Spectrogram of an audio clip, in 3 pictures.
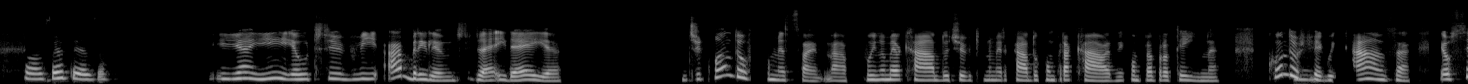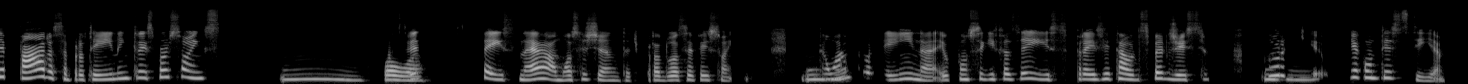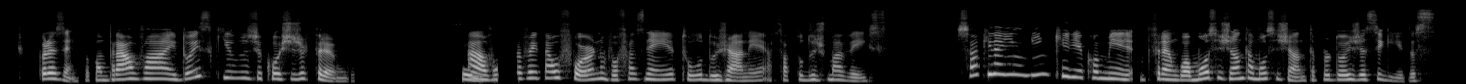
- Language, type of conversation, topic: Portuguese, podcast, Que dicas você dá para reduzir o desperdício de comida?
- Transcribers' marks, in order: none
